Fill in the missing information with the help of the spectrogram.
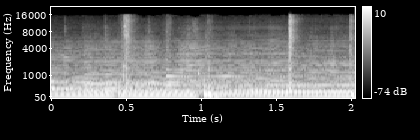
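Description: Background instrumental music: sustained notes changing every second or so, with a few sharp note attacks.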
